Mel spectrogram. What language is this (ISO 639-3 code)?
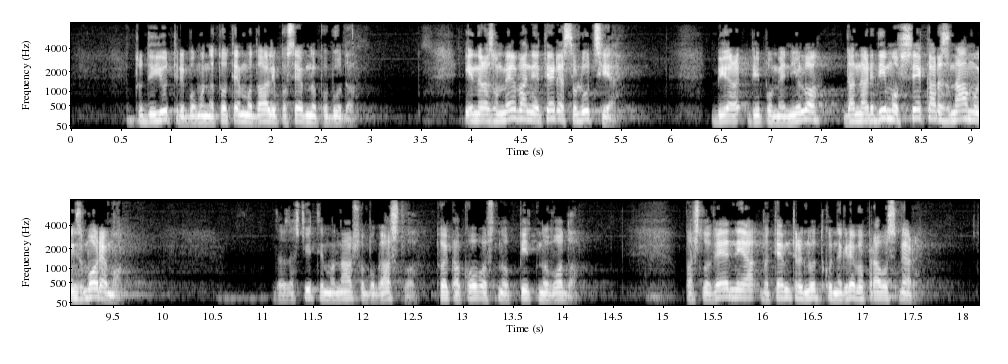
slv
